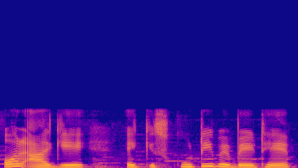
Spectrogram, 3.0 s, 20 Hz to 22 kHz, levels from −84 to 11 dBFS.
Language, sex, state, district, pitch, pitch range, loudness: Hindi, female, West Bengal, Alipurduar, 230 Hz, 225-265 Hz, -13 LUFS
